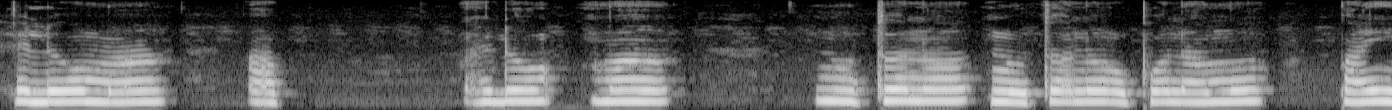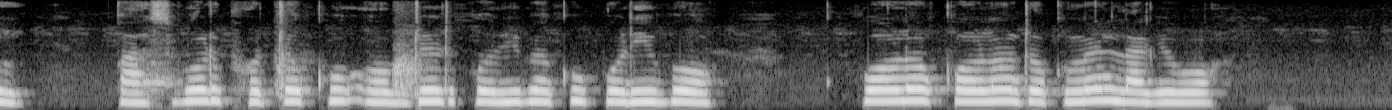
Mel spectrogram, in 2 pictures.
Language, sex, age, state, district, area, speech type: Odia, female, 18-30, Odisha, Subarnapur, urban, spontaneous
